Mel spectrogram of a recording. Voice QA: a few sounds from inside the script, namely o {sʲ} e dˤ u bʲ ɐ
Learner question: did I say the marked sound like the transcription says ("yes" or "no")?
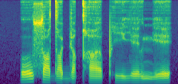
no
